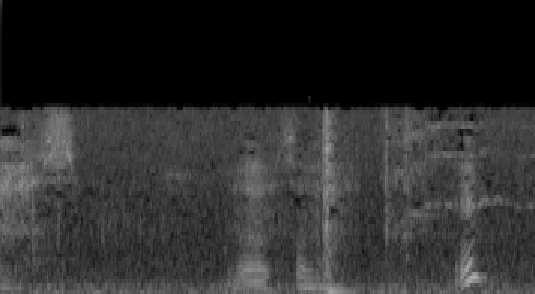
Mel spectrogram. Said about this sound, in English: Blasted door. Let's get that catch seen to.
